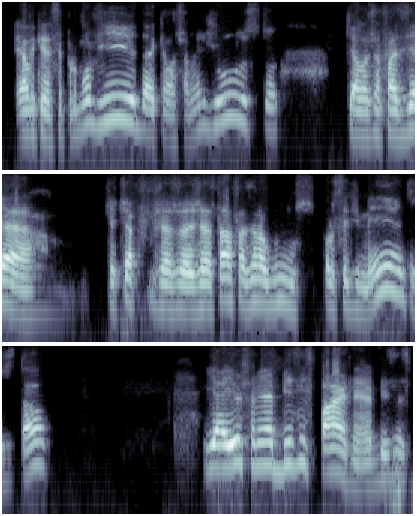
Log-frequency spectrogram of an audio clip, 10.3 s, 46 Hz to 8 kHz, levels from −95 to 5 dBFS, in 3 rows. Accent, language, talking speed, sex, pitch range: Brazilian, Portuguese, 185 wpm, male, 155-220 Hz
